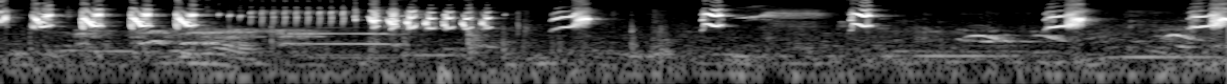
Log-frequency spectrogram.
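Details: Long-tailed shrike singing energetically; sharp repeated chattering notes, a fast dry rattle, then scattered high slurred whistles and a few lower soft notes.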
